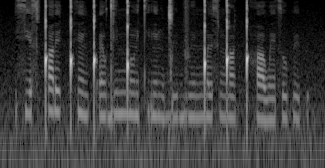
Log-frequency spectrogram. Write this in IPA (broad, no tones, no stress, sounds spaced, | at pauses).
sʲ ɛ s ǃ ɑ ɾ e ǃʰ ẽ ǃʼ ɛ̃ u̯ d i ŋ͡ǃ ũ ɾ i tʲ rʲ ɛ̃ ŋ ɡ͡ǀ y b v ĩ ŋ͡ǃ ø s ŋ͡ǃ ɑ̃ ǃʰ ɑ w ẽ s u p y p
